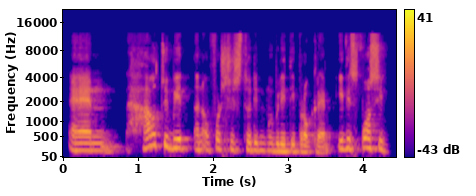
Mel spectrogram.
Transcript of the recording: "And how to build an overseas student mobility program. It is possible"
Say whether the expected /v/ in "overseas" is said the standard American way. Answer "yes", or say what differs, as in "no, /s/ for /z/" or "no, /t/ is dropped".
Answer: no, /f/ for /v/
